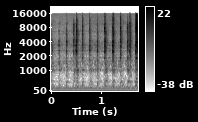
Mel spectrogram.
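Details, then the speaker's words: 1980s Teac CX210 cassette deck during belt service, winding (likely rewind). Light regular clicks about five per second, then a grating burst before it stops. A little white plastic spring part moves as it clicks; owner suspects slipping reel gears. Cause unconfirmed. "I can see this little spring white plastic thing moving around a bit as it clicks"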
